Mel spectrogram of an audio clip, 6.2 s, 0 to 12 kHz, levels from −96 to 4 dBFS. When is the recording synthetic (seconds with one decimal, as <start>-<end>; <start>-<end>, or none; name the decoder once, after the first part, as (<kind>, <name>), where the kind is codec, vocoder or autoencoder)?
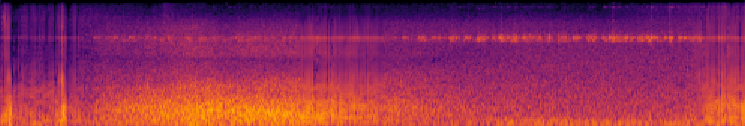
0.0-0.7 (vocoder, BigVGAN v2); 2.5-3.2; 5.8-6.2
